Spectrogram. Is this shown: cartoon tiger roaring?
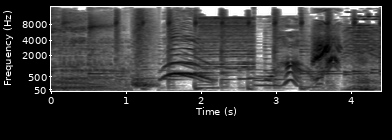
yes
